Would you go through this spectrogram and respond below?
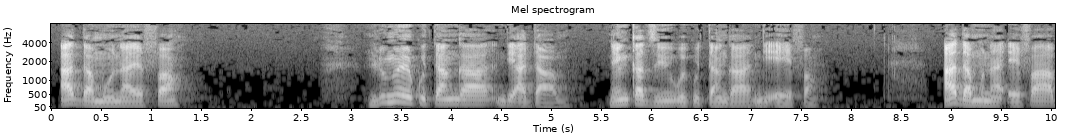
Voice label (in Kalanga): good news kalanga lilima, drama; bible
